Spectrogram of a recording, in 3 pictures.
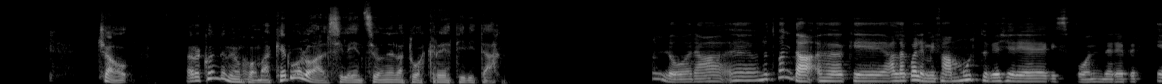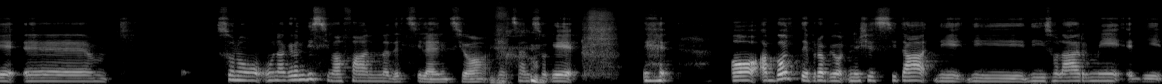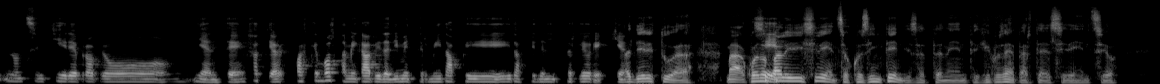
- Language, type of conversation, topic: Italian, podcast, Che ruolo ha il silenzio nella tua creatività?
- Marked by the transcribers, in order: tapping; "Ciao" said as "ao"; other background noise; chuckle; "proprio" said as "propio"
